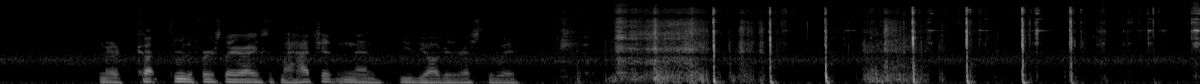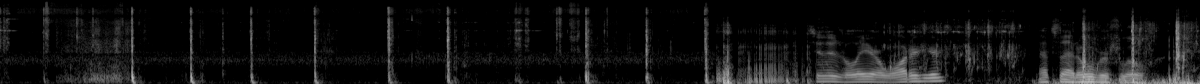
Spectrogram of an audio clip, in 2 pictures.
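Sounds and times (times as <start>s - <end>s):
hatchet chopping ice: 6.4s - 19.2s.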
